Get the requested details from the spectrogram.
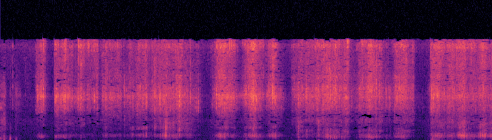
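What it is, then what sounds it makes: Plastic sequin fabric. Fingertips rub, scratch and flip rainbow and silver plastic sequin fabric stretched over a soft padded object. The result is a run of bright, crisp rustling and scratchy bursts with short quiet gaps between strokes, plus a light tapping texture and little low end.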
